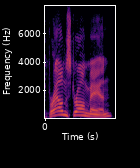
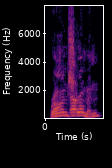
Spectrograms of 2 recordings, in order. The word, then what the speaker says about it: Braun Strowman: Jacob Fatu, and his opponent, by the way, was Braun Strongman. Braun Strowman. Yeah, that's sometimes people mispronounce it that way.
